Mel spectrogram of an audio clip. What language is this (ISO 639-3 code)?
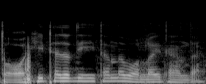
ori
